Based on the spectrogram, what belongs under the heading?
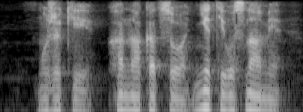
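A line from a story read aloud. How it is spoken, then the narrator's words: Hoarse rasp. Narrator (Russian): прохрипел он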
